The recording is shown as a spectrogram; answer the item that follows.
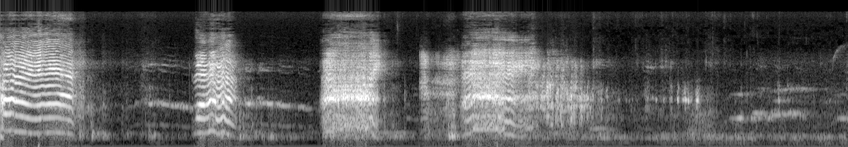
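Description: A young goat bleating in distress as its throat is cut for slaughter: four loud calls in the first six seconds. The first two quaver in pitch, and the last two are rougher and hoarser, the last one drawn out.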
